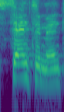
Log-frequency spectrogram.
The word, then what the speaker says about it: Santiment: It's Santiment, and it's a sentiment company. You got it, like sentiment. They measure sentiment, but they spell it Santiment.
